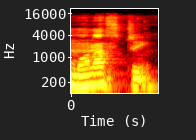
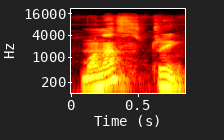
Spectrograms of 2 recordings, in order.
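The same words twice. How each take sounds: First: মনাস্ট্রি as one connected word, mo-nas-tri; pronunciation demo. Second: মনাস্ট্রি split as mo-nas, tri; broken-up pronunciation. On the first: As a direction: model মনাস্ট্রি neatly, falling at the end. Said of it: "এটার উচ্চারণ কি হবে?". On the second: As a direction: pause inside মনাস্ট্রি before the final tri. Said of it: "এটাই এই ধরনের উচ্চারণ হবে". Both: Shown as a demonstration.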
